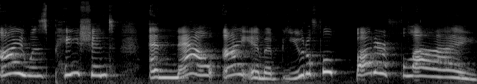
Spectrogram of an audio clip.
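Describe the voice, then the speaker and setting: A woman's squeaky, put-on character voice, extremely high-pitched, at a fairly slow pace. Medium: read story. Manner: slow and steady.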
